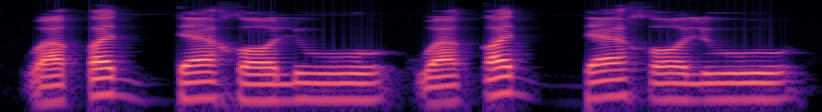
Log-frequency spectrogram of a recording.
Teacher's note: Seterusnya huruf dal bertemu dengan dal. Dal sakinah bertemu dengan dal yang berbaris. Okey, jadi masukkan dia. Kita idghamkannya, jadi bacanya adalah waqad dakhalu.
